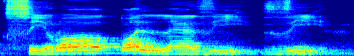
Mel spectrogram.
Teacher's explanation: Di sini ada huruf zal, siratal lazi, zi. Jadi bunyi hurufnya itu mengalir, itu namanya sifat rokhwah.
